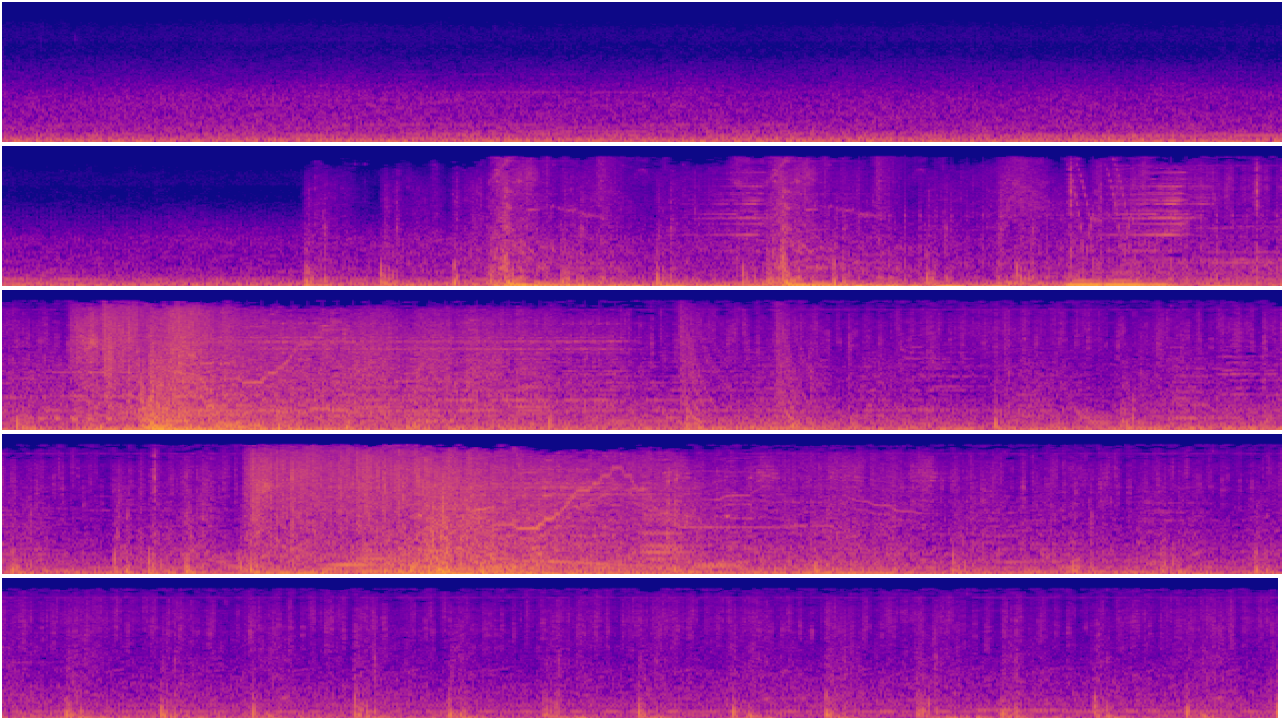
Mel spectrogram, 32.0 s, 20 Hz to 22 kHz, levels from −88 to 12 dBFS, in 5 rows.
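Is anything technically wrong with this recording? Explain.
Yes. From 10.07 s to 15.87 s there is a train of clicks: short, near-identical pulses arriving at a steady 13 per second, around seventy in total, peaking a few dB above the program. The regular spacing and uniform shape point to a periodic disturbance, likely interference from nearby equipment or a faulty connection or power supply. The result is a fast, even ticking laid over the sound, audible in quieter gaps as well as under louder passages.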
